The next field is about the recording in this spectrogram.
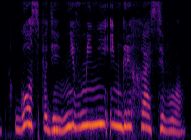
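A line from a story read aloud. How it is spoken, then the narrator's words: Loud exclamation. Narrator (Russian): воскликнул громким голосом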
